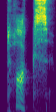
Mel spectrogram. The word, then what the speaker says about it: Tox: taking advantage of the talks peer-to-peer protocol for command control so not tor with r instead talks with an x in the end and talks is well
